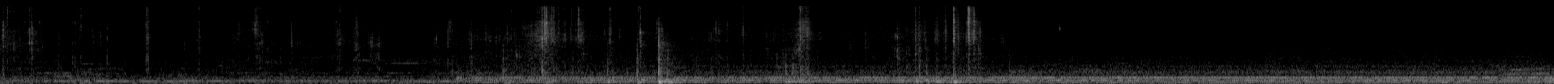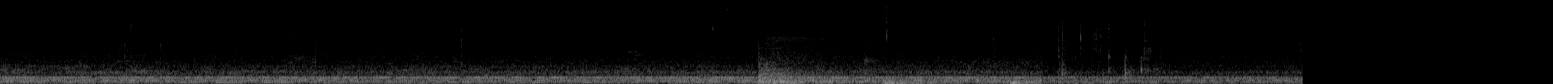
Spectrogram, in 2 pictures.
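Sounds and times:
steady low hum: 0.0s - 28.6s.

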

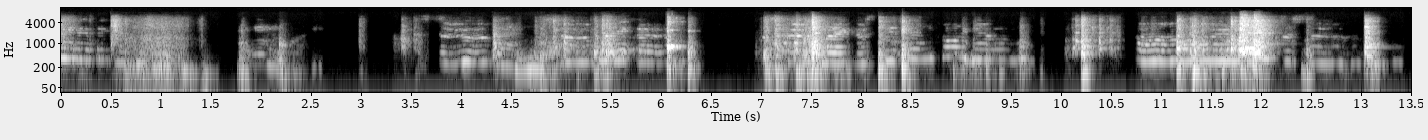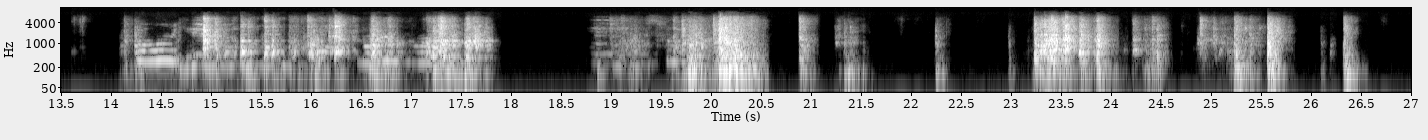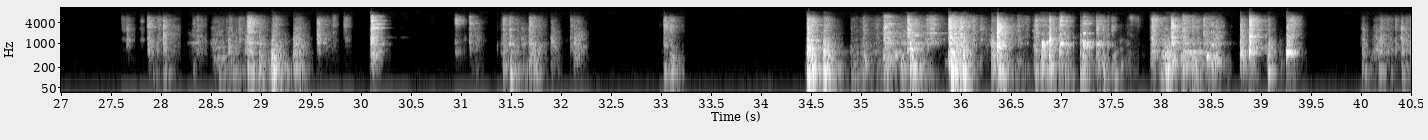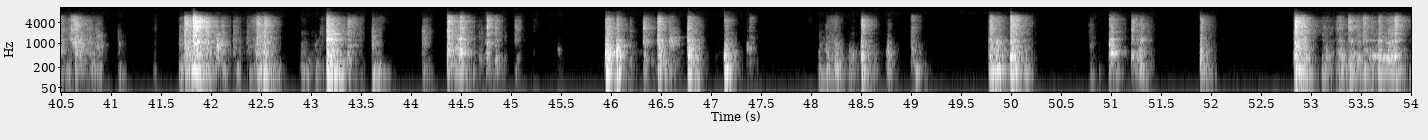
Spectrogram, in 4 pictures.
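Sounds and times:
cookware clattering: 11.2s - 12.3s.

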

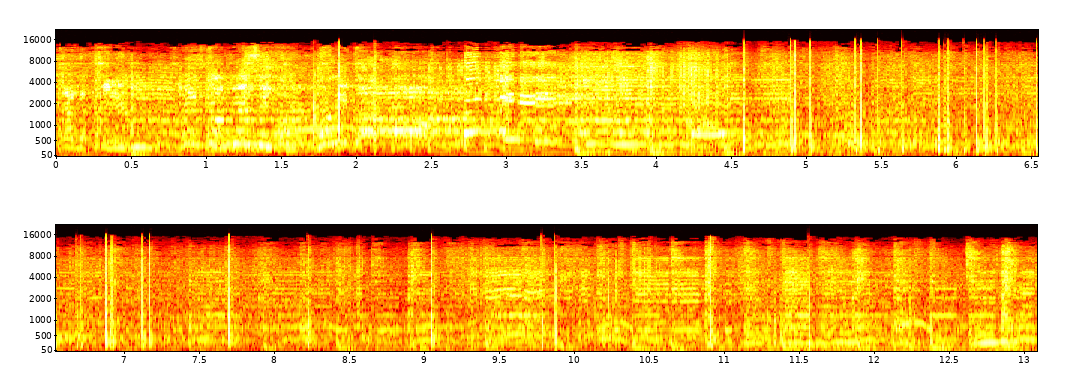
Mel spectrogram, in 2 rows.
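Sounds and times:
music playing: 0.0s - 13.0s
fireworks bangs and cracks: 1.4s - 13.0s.

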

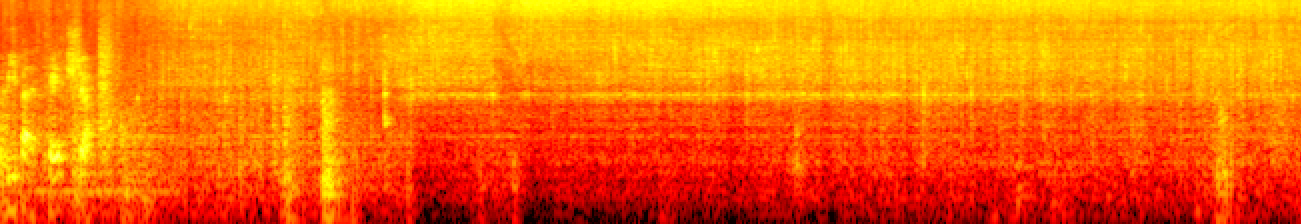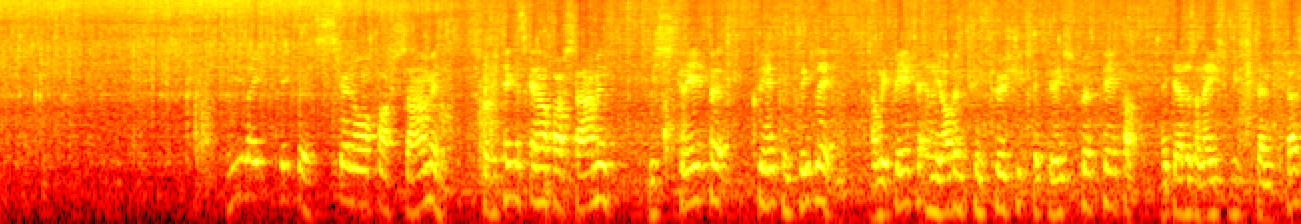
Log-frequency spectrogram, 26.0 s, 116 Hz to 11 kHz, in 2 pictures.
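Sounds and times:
fish sizzling in hot oil: 1.5s - 26.0s.

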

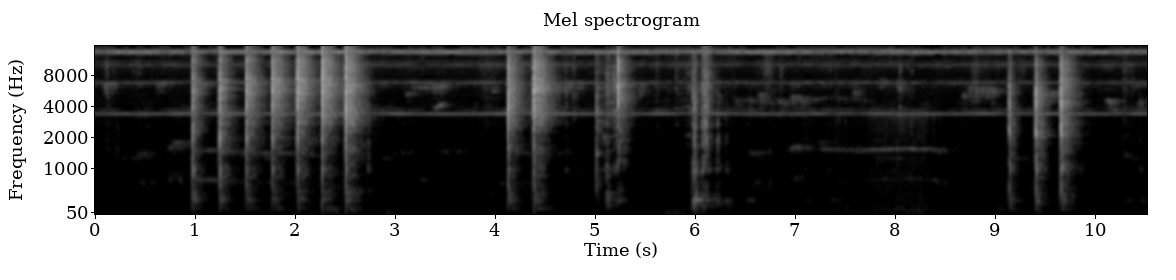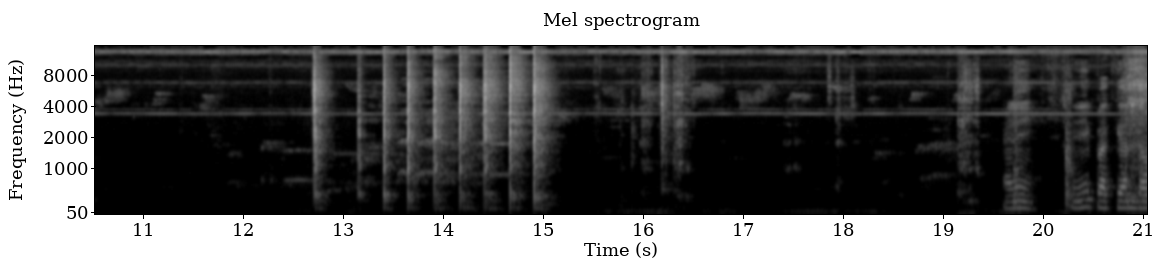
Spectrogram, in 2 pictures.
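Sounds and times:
hammer striking nails into wood: 1.0s - 2.8s, 4.1s - 5.3s, 9.2s - 9.8s, 12.7s - 15.2s.

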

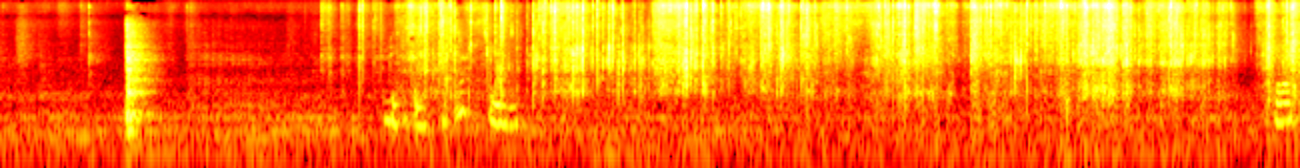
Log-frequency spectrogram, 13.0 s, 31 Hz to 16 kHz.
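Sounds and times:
baking paper crinkling: 3.2s - 13.0s.

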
